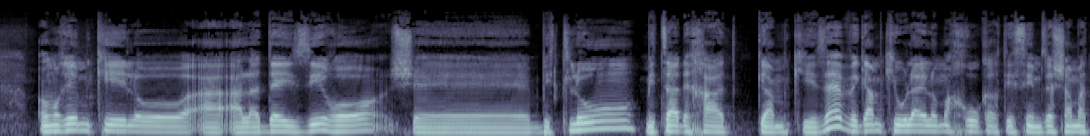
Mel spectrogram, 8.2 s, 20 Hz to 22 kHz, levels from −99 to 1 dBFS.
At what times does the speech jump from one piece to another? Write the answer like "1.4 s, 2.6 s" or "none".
4.8 s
